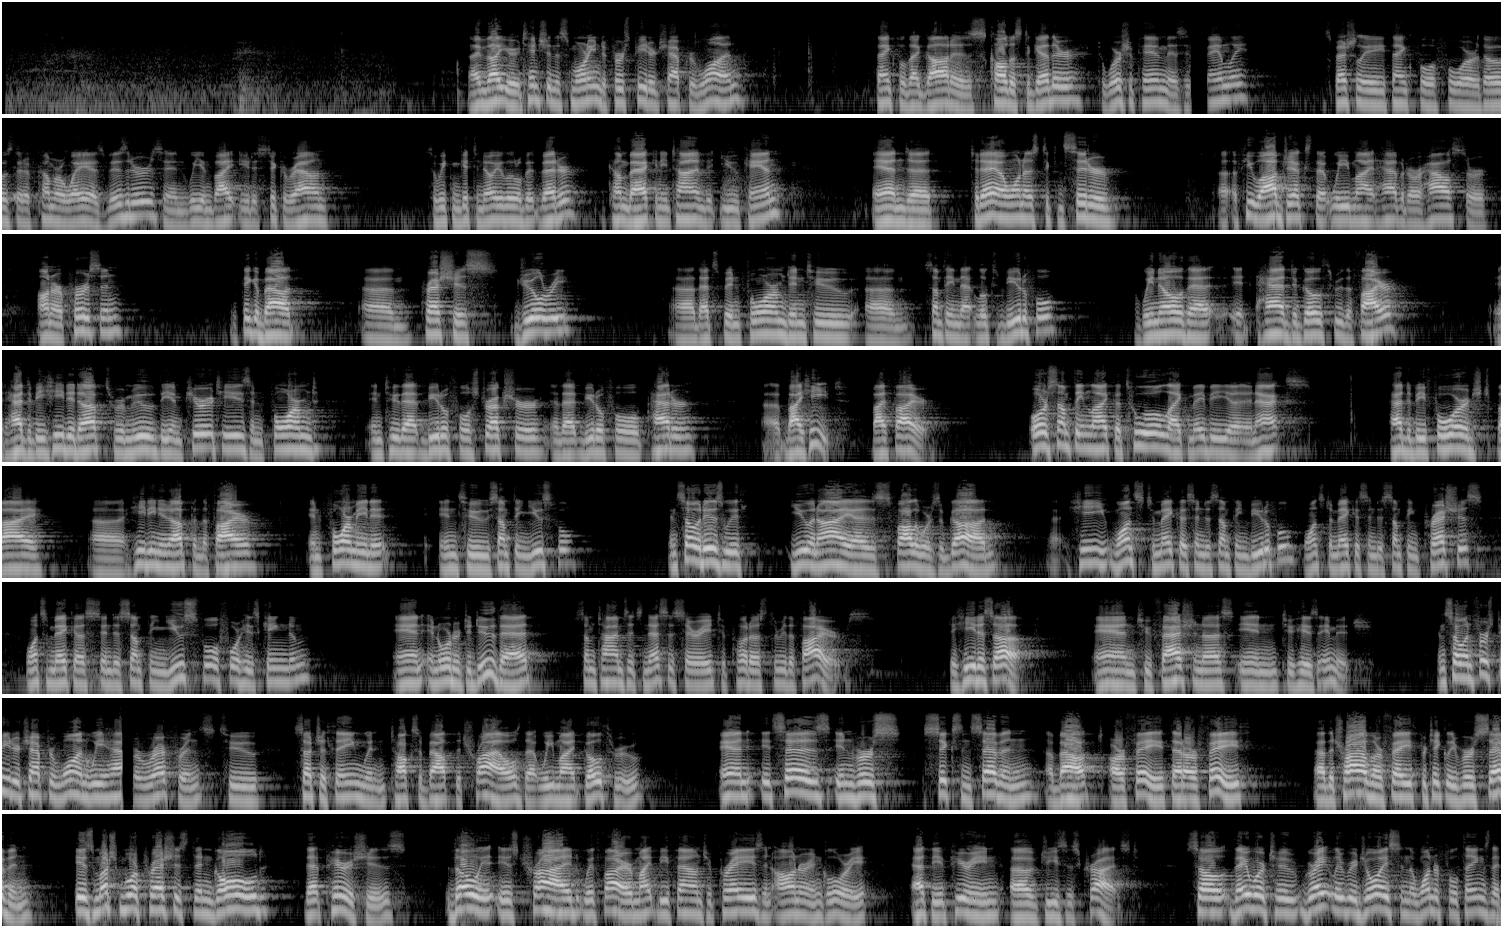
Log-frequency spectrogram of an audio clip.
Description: Filed Under: Featured, Lesson Audio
